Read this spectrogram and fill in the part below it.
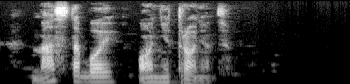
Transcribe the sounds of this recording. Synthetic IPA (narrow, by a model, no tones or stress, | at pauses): nasːt̪ɐbɔj | ɔnʲːɪt̪ɾɔnʲat̪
